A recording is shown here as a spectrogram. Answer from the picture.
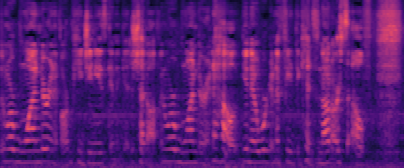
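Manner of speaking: ordinary talk, nothing marked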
